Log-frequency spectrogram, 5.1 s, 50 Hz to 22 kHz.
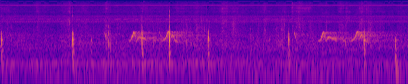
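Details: Pre-dawn Chuck-will's-widow in Hungryland Slough woodland, Palm Beach County, Florida, 21 March 2015, two hours before sunrise, captured with a Nikon Coolpix AW100: two whistled swooping phrases, interrupted by sharp clicks and rustles close to the microphone.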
